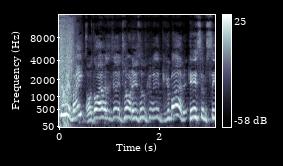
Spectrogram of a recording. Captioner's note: spluttering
